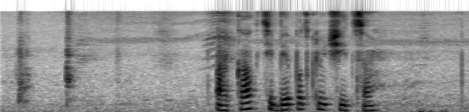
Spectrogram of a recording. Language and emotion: Russian, neutral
